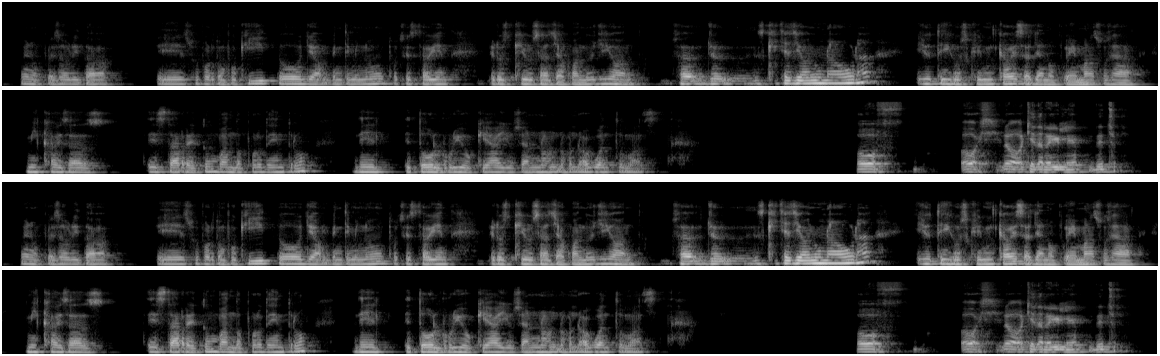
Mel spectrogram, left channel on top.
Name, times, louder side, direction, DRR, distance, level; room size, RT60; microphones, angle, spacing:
voice 1, 0.2-1.1 1.5-6.3 6.6-8.9 9.1-11.3 11.8-12.6 13.0-14.6 15.1-15.3 15.6-18.4, right 1 dB, 25° right, 12 dB, 1.5 m, -25 dB
voice 2, 20.1-20.5 21.2-22.7, left 1 dB, 10° left, 7 dB, 1.7 m, -24 dB
21.5 x 8.1 x 7.2 m, 0.38 s
head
